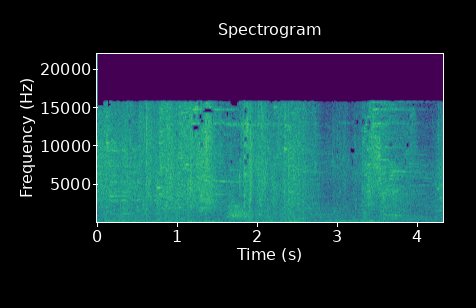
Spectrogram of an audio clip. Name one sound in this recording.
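Fantasy combat effects crackle and burst as spells clash.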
